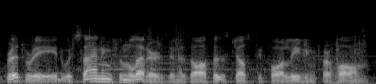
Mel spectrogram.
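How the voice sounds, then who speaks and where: An actor as the formal narrator of a 1940s radio drama, reading scripted scene-setting narration. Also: male voice, low-pitched, brisk, close to an everyday voice. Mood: measured, formal. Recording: muffled vintage radio recording. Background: music.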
